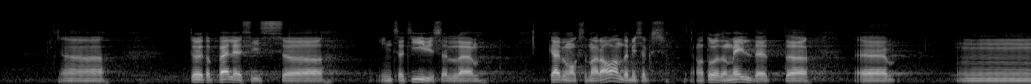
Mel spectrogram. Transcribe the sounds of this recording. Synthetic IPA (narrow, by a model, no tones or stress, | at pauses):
t̪ø̞ːt̪ːˑɑb̥vælʲjɑsiːs | ḭnʲit̪sʲɑt̪ʲiːvise̞lːe | kæjbemɑksemæːɾɑɑɑnd̪ɑmise̞ksjɑɑt̪ulet̪ːˑɑnme̞jld̪̥eet̪ːˑ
